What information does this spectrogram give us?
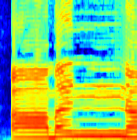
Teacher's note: نون مشدد کو ہم ہمیشہ غننے کے ساتھ پڑھتے ہیں، حرکتیں مقدار غنہ کر کے پڑھتے ہیں، اور پھر الف خالی اس سے پہلے زبر ہے، ایسا الف مدہ کہلاتا ہے، الف مدہ کو 2 حرکت کی مقدار کھینچ کر پڑھتے ہیں، اس لیے ہم نے کھینچ کر پڑھا۔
